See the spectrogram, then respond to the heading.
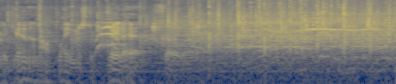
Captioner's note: audience applauding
